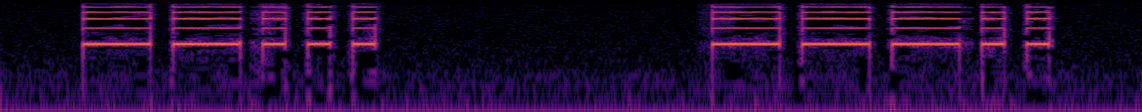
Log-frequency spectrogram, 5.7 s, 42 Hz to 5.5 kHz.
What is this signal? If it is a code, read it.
Morse code, heard as a keyed tone, about 11 wpm, 800 Hz. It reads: 7 8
